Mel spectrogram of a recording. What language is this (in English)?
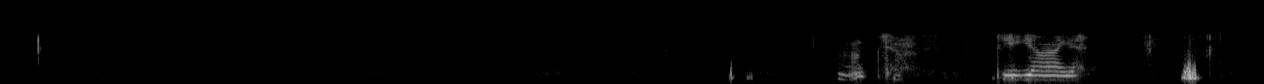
Santali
